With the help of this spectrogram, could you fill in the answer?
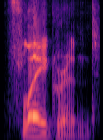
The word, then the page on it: flagrant: American English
